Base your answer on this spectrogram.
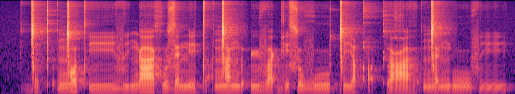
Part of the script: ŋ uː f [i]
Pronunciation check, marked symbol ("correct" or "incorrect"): incorrect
